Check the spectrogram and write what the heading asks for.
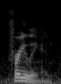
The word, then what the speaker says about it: Fraelian: Is it Fraelian? Yes, you are.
